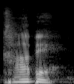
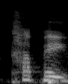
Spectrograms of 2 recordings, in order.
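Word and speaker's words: 咖啡: 한자로는 가베. 예, 근데 그걸 중국식으로 읽으면 예. 카페이 그러거든요. 카페이. 카페이. 예, 그러니까 중국식 발음으로는 카페이 하니까 커피랑 비슷하죠.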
